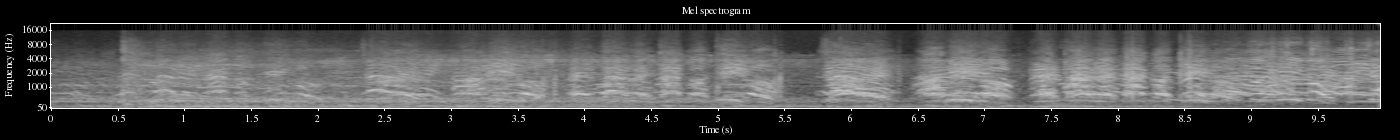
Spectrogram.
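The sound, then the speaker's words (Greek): A huge crowd of tens of thousands of supporters of Venezuela's president shouts and roars continuously as he addresses them, many voices blending into a loud, surging din with rising bursts of cheering and chanting, heard as if from within the mass of people. “Λίγα 24 ώρα αργότερα, ο πρόεδρος της Βενεζουέλας αναλάμβανε και πάλι τα καθήκοντά του και απευθυνόταν σε ένα πλήθος δεκάδων χιλιάδων υποστηρικτών του.”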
